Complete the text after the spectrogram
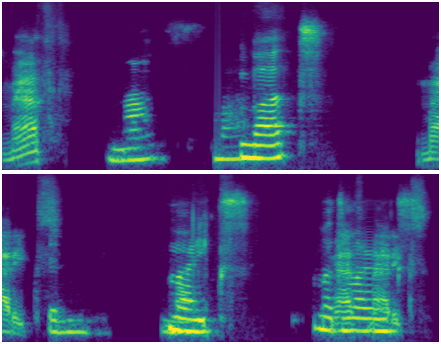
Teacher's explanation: Math, o sea, hasta casi con la lengua entre los dientes.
